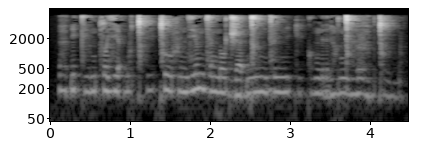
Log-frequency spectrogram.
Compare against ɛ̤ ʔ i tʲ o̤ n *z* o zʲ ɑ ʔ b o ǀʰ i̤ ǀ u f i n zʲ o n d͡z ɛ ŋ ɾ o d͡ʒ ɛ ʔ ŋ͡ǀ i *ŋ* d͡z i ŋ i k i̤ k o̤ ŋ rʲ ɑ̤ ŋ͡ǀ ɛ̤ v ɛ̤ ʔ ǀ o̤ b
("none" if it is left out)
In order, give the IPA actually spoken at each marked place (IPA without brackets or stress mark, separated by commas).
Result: t͡s, ŋ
